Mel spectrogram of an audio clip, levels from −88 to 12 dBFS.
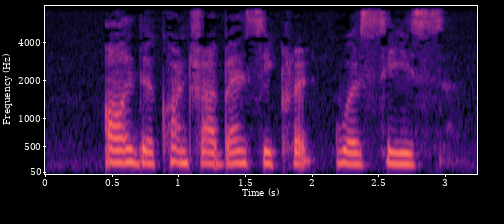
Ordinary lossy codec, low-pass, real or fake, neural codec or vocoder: MP3, 32 kbps; 7.2 kHz; fake; codec, 16 kHz, 16 kbps, FunCodec, trained on LibriTTS, 50 frames a second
